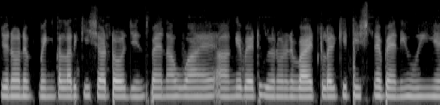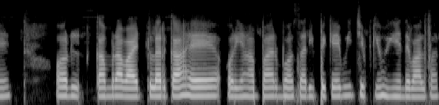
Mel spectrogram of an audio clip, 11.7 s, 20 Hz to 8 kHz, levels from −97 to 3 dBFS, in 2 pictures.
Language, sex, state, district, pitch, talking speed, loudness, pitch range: Hindi, female, Maharashtra, Dhule, 200 Hz, 200 wpm, -31 LUFS, 195-205 Hz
